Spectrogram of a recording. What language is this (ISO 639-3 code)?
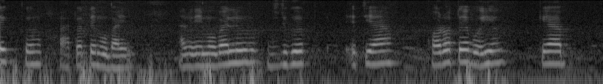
asm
